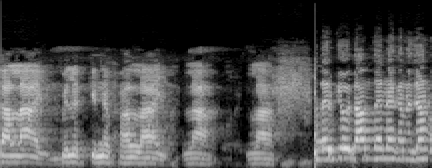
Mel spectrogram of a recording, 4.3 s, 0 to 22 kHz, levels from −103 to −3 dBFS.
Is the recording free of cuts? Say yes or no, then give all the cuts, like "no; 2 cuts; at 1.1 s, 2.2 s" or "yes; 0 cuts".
no; 1 cut; at 3.1 s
